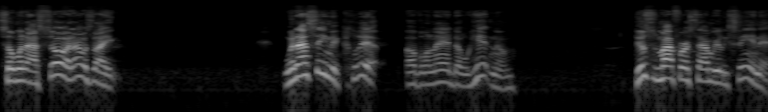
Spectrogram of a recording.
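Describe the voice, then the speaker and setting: A man with a D.C. accent projects a raised, high-pitched voice in a bright, sharp, animated tone at a moderate pace, his intonation lively and his loudness swinging widely. Long, frequent pauses break his speech on a very clean recording with a silent background. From Washington, D.C. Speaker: actor. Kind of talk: casual chat.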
